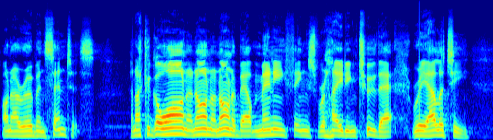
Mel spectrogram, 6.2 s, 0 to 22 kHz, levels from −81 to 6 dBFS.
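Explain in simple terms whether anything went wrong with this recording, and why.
A block of digital silence occurs twice, at 0.59 s (about 1.3 ms long) and at 5.24 s (about 2.7 ms long). The audio drops abruptly to nothing and returns. Gaps this brief register as tiny ticks or dips, not pauses. Such blocks come from the software failing to fill its output in time, or from a calculation producing invalid numbers.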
